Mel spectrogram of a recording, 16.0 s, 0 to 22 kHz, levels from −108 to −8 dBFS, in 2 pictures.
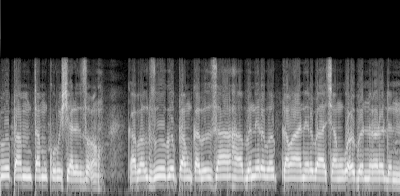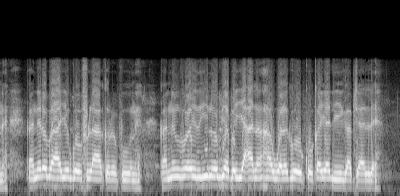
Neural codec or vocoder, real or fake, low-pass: none; real; 7.2 kHz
